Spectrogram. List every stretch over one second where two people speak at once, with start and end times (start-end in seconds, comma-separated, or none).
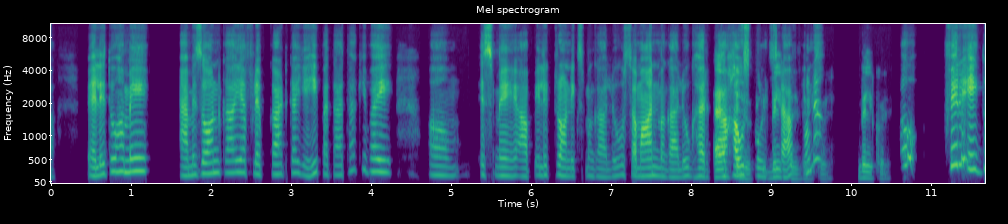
8.3-9.6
